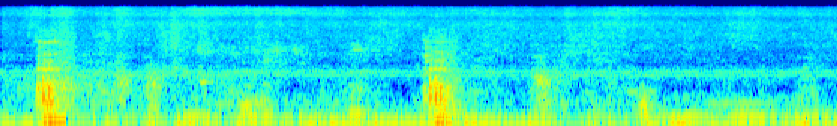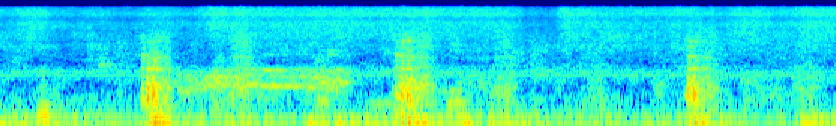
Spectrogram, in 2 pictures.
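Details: Nursing sow with piglets: rhythmic low grunts recurring every two to three seconds, each a brief rough burst, over a steady hiss and faint background hum.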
